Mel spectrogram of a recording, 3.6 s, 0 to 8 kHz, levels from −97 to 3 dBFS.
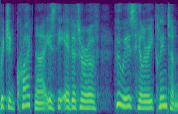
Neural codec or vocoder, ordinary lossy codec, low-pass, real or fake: none; AAC, 32 kbps; 7.2 kHz; real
